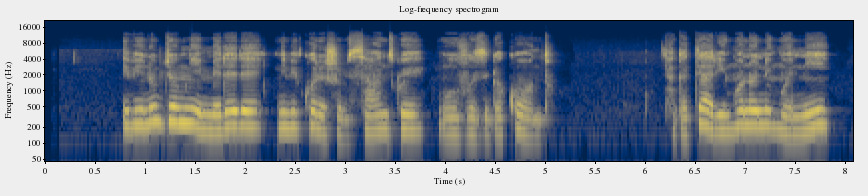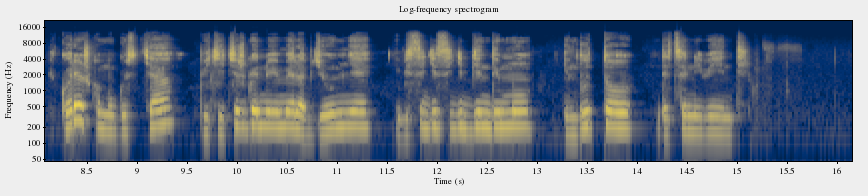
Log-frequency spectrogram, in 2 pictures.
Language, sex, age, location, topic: Kinyarwanda, female, 18-24, Kigali, health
